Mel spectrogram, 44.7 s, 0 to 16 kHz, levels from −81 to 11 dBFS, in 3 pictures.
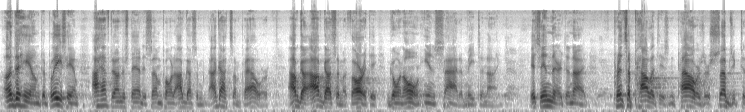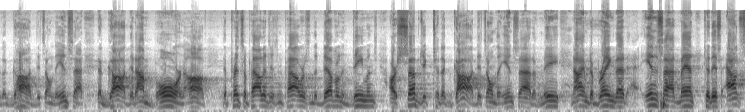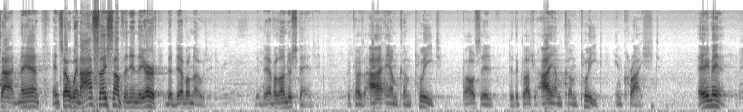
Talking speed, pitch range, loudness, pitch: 155 wpm, 125-170 Hz, -13 LUFS, 140 Hz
